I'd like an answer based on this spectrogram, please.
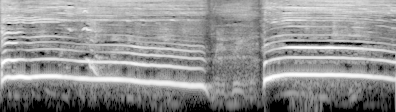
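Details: Pet dog Shredder joins a person's coaxing howls with two sustained, smooth howls, the first sliding gently downward and fading, a brief pause, then a second held tone with a soft rise and fall.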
